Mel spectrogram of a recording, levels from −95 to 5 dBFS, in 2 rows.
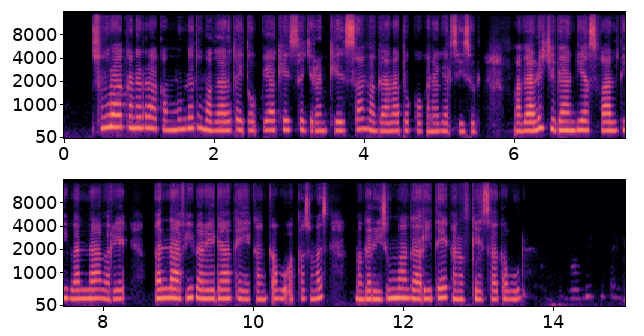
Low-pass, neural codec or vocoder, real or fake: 14.4 kHz; codec, 44.1 kHz, 2.6 kbps, SNAC; fake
